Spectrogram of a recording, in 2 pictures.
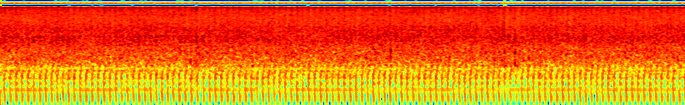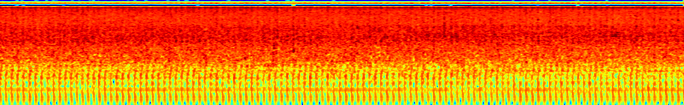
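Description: Dirt bike engine idling steadily, mixed with the even rush of flowing stream water.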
